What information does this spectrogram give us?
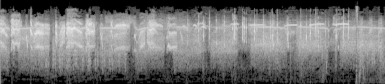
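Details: Edible-nest swiftlet calls to lure birds into nesting: busy high chirping and twittering notes mixed with buzzy bursts, then quick clicks over a thin, wavering high whistle.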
